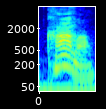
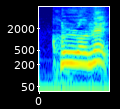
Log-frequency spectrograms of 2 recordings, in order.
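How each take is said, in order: First: The middle L sound is left silent. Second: The middle L sound is clearly pronounced. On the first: The speaker calls it right. "L이 묵음입니다" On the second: The speaker calls it wrong. "콜로넬 이렇게 발음하면 안 됩니다"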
